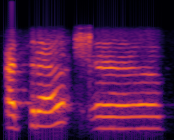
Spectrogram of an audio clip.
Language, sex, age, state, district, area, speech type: Sanskrit, female, 18-30, Kerala, Thrissur, urban, conversation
